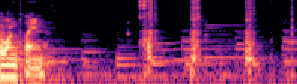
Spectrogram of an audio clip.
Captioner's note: crunch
